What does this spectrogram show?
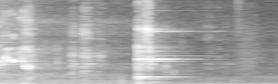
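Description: Two sharp glassy clinks about half a second apart as someone takes a sip of water, the second ringing with a bright, fading high tone, followed by faint rustling.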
